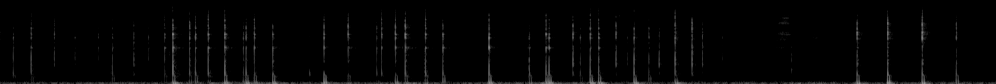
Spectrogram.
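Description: A flameless wax pillar candle is held upright and tapped with long nails, giving a rapid, irregular run of sharp, dry, bright clicks that stop instantly. A faint, steady low hum sits beneath the taps throughout.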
